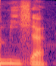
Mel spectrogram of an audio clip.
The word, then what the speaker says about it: Meisha: Is Michelle or Meisha? Meisha. Meisha. It's all like Michelle.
